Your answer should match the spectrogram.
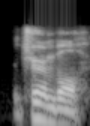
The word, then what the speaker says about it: Trimble: Well, that's been Kyle Thimble. Thank you so much. Did I say it right? – Trimble. – Trimble. Damn it.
